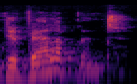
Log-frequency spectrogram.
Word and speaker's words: development: And in development, the stress is visible at the 2nd syllable, that is VEL.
